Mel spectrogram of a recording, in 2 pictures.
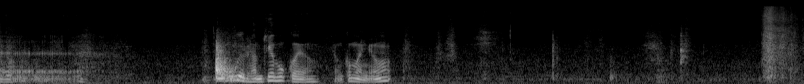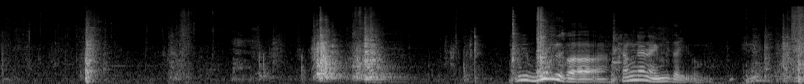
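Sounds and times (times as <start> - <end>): plastic bags rustling: 7.5 - 11.9
rustling clatter: 7.6 - 12.7
objects being moved: 7.6 - 14.8, 15.4 - 16.0.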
